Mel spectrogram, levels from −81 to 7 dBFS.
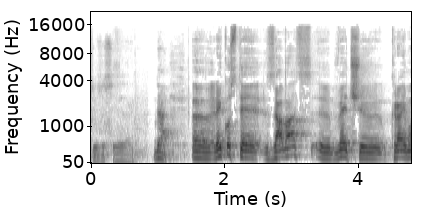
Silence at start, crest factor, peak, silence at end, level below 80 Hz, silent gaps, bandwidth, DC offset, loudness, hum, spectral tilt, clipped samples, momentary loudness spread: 0 s; 20 dB; -4 dBFS; 0 s; -56 dBFS; none; 15.5 kHz; under 0.1%; -23 LUFS; none; -5 dB/octave; under 0.1%; 16 LU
